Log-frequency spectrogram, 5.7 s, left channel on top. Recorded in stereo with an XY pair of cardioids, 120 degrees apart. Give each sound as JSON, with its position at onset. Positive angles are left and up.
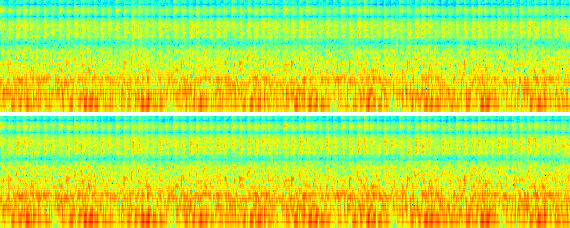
{"t": 0.0, "sound": "an engine running", "azimuth_deg": -15}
